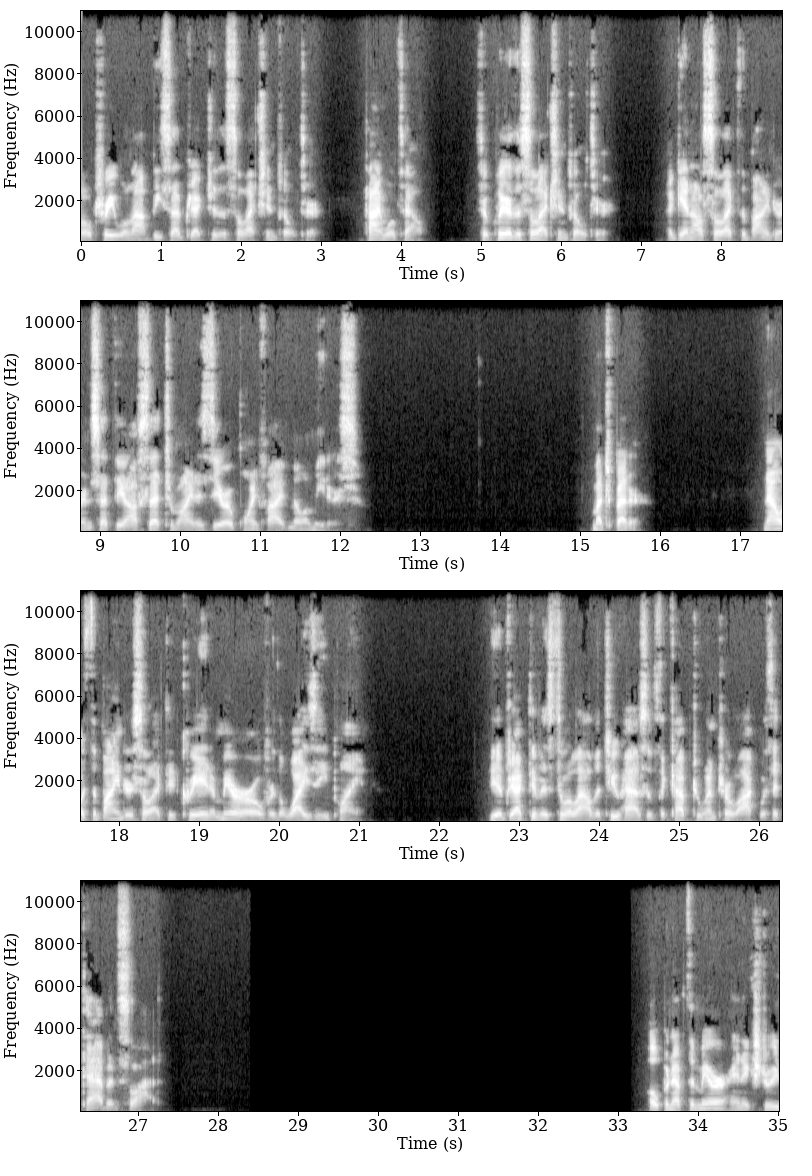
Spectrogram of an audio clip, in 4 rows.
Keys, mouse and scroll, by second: 8.1 click, 9.6 click, 11.2 click, 12.7 scroll down 1, 13.6-14.0 scroll down 3, 15.1 click, 15.5 click, 16.2-17.4 typing, 19.9 click, 20.4 click, 23.5 click, 27.0 click, 28.6 click, 31.0 click, 33.0 click, 34.8 click.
